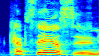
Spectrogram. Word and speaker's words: capsaicin: 자, 우리가 캡사이신이라고 부르는 이 아이가 발음이요. capsaicin 이렇게 됩니다.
